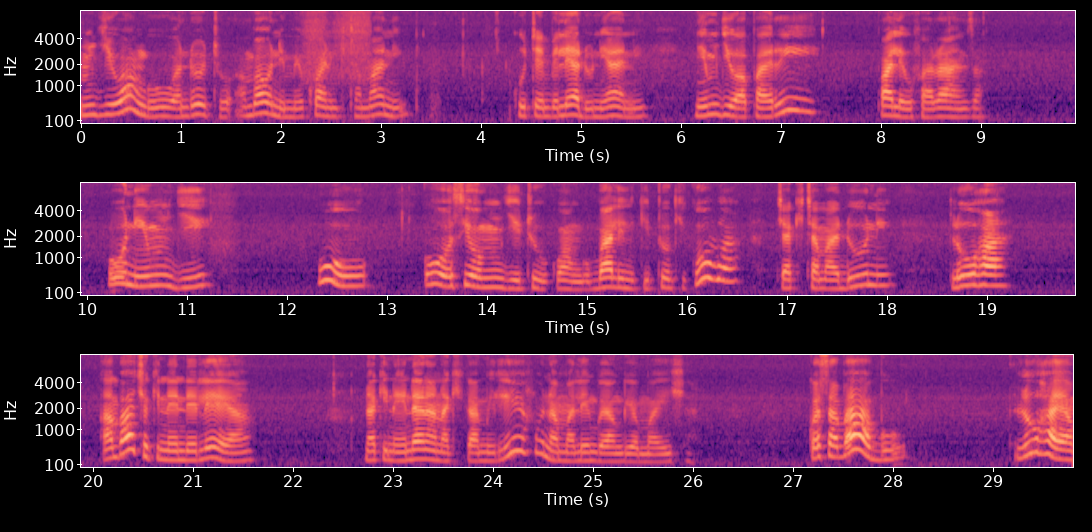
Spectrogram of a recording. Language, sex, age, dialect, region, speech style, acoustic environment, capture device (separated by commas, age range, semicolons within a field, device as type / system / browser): Swahili, male, 25-34, Kenya - Mombasa, Kenya, happy; focused, silence; nature, desktop / Windows / Chrome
